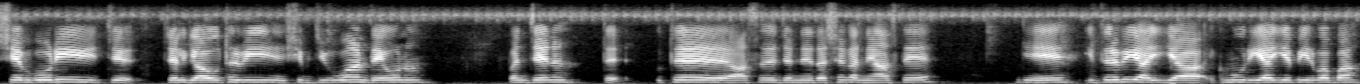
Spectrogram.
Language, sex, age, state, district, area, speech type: Dogri, female, 30-45, Jammu and Kashmir, Reasi, rural, spontaneous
